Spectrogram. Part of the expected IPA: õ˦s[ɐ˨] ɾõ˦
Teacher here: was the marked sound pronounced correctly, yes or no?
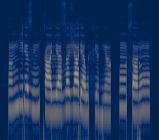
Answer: yes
